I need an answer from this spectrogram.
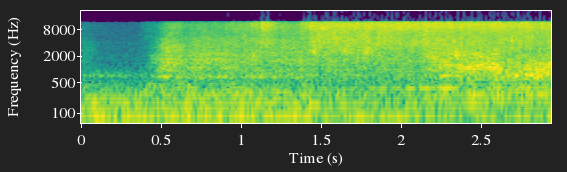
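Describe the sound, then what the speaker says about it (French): A Hansgrohe hand shower head is switched on, and its spray swells into a loud, steady hiss of running water after a brief quieter start. "Donc j'espère que vous allez m'entendre avec le jet de l'eau."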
